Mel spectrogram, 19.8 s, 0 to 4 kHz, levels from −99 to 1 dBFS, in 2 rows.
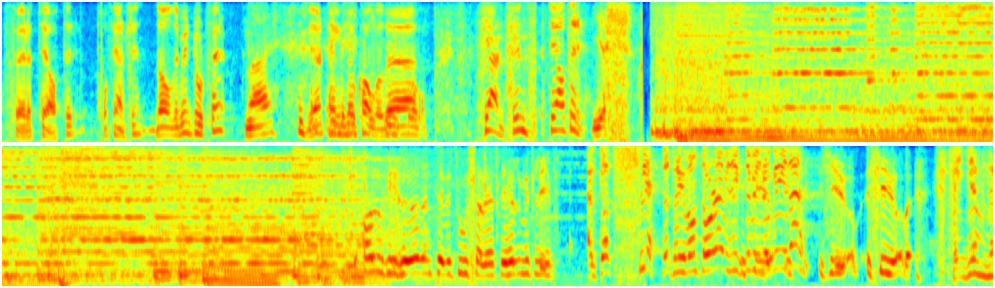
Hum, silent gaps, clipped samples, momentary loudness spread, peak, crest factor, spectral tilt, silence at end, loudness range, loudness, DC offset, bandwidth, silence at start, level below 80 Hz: none; none; under 0.1%; 8 LU; -4 dBFS; 12 dB; -9 dB/octave; 0 s; 3 LU; -15 LUFS; 0.3%; 4 kHz; 0 s; -32 dBFS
